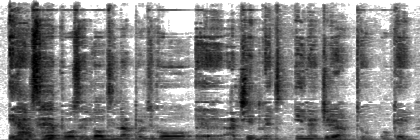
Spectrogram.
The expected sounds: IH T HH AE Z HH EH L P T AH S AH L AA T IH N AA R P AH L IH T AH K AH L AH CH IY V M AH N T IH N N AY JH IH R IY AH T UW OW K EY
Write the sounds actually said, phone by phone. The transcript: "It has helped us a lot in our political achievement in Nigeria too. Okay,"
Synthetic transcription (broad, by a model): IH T HH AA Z HH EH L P AO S AH L AA T IH N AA P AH L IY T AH K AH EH AH CH IY V M AH N T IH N N AY JH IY R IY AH T UW OW K EY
